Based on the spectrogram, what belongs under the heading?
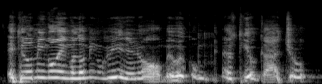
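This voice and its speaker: A man voicing a lazy male churchgoer who whines and pleads in a high voice. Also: fast, warm tone. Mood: whining. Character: whiny lazy male churchgoer making excuses.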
